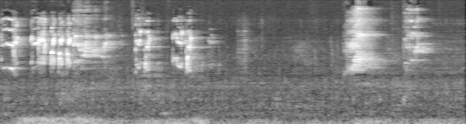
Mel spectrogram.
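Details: Lovebird used as a 'masteran' tutor recording for training other birds: dense, shrill, high chattering bursts in the first two and a half seconds, a quiet gap, then two short squeaky bursts near the end over faint low hum.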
